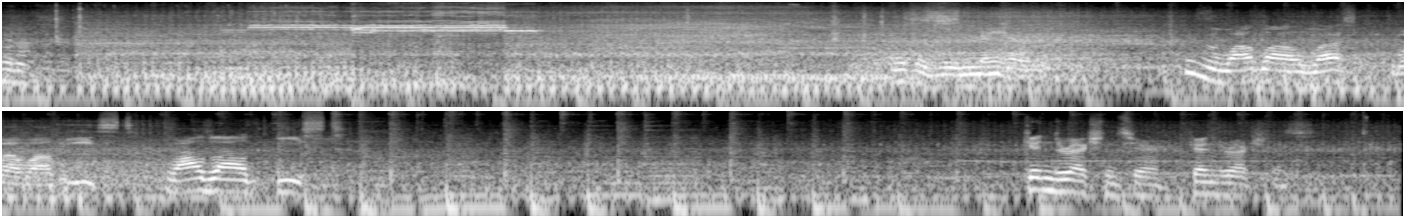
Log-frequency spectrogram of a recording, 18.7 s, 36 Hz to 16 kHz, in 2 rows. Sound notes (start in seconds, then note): 2.1 horns blaring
